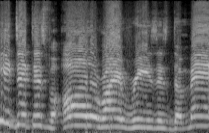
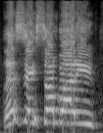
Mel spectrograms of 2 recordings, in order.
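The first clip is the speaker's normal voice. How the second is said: usual speaking voice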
